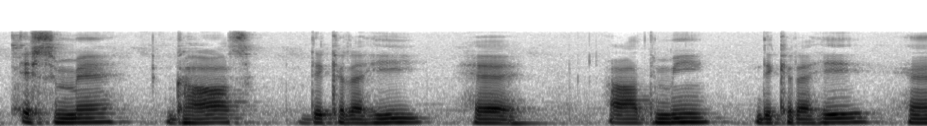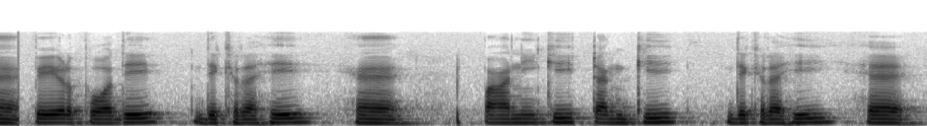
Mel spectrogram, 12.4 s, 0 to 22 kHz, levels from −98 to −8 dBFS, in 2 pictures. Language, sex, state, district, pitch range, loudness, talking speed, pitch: Hindi, male, Uttar Pradesh, Hamirpur, 115-130 Hz, -15 LUFS, 95 wpm, 125 Hz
